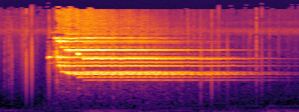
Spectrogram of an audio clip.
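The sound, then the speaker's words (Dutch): A bright shimmer of Tinker Bell's tinkling little bells, the page-turn cue in a Walt Disney read-along of Treasure Island, rings out after a couple of soft clicks, then lingers and slowly fades over a few seconds. No one speaks. “En telkens als je een bladzijde moet omslaan, laat Rinkelbel haar belletjes rinkelen.”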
